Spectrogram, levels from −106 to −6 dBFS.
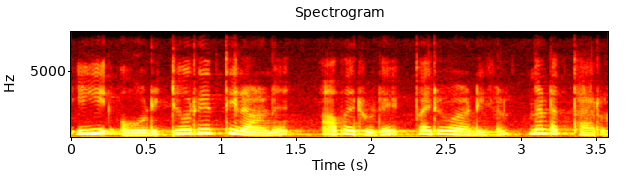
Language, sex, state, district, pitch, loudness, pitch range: Malayalam, female, Kerala, Kasaragod, 255 Hz, -15 LUFS, 205-285 Hz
